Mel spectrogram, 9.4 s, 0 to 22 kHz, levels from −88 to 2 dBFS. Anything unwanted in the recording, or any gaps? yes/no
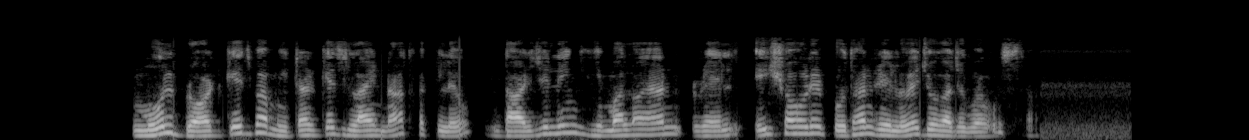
no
